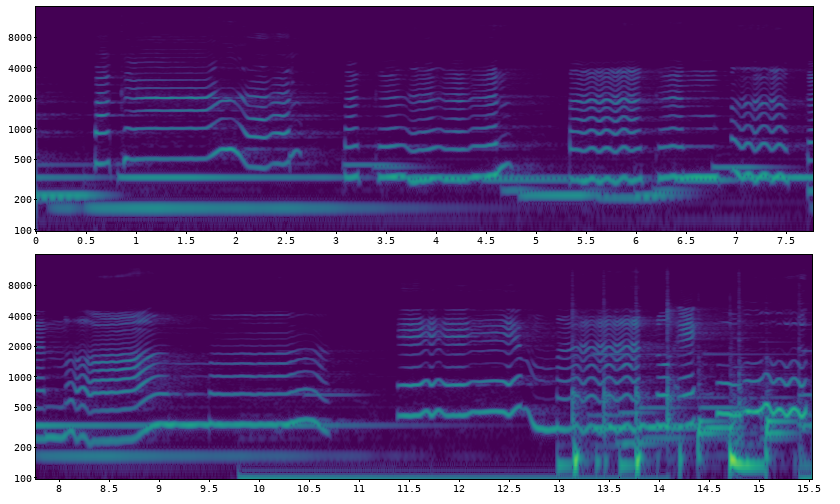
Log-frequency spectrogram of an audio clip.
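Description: A female Javanese sindhen sings a slow, free-rhythm jineman line in Javanese, with wavy vibrato and sliding ornaments, over long held accompanying tones. About ten seconds in a deep held bass tone joins. About thirteen seconds in the band comes in with struck percussion as the beat picks up.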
